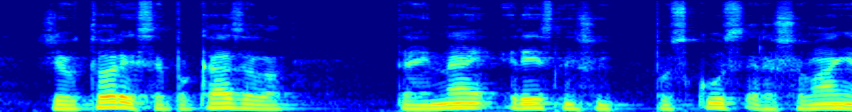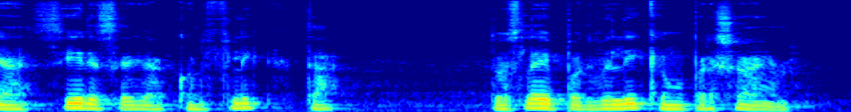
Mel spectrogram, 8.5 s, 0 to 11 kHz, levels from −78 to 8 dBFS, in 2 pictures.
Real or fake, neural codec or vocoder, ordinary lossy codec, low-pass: real; none; none; none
